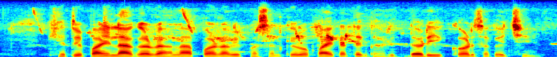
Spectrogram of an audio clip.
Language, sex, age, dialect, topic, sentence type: Maithili, male, 18-24, Southern/Standard, agriculture, question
